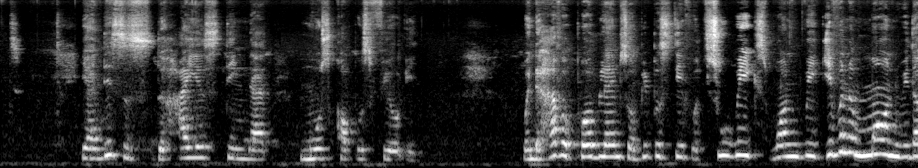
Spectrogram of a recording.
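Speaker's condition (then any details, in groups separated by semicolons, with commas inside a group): No condition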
